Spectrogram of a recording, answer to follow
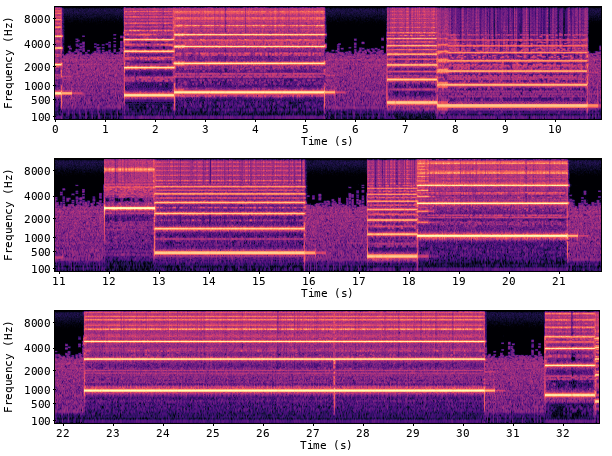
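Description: Radio dispatch paging tones over a scanner: four two-tone sequential pages, each a short tone stepping straight into a longer steady tone of a different pitch, with radio hiss in the short gaps between them. Near the end comes one long steady tone of about eight seconds. These are tone-outs that set off the fire and ambulance crews' pagers before a dispatch.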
